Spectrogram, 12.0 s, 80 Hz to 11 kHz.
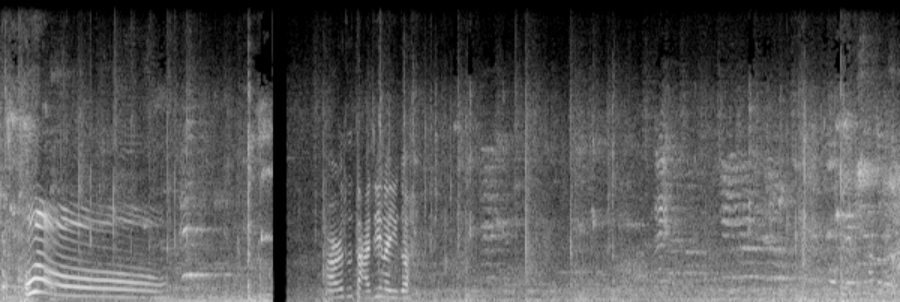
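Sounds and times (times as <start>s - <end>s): children's voices in a hall: 6.1s - 12.0s.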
